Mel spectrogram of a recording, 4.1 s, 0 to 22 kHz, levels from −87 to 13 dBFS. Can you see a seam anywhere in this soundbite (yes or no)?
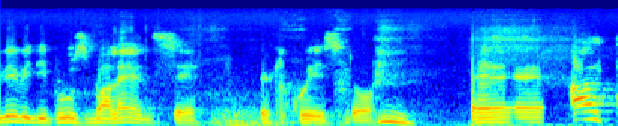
yes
